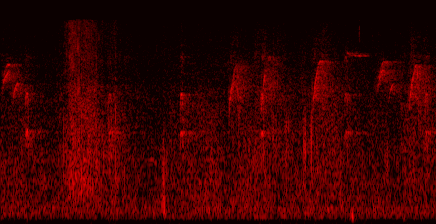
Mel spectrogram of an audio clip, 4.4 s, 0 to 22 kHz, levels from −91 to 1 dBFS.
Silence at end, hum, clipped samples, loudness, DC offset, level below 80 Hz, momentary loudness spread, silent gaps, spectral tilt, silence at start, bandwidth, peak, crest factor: 0 s; none; under 0.1%; -59 LUFS; under 0.1%; under -90 dBFS; 6 LU; none; -1 dB/octave; 0 s; 15.5 kHz; -38 dBFS; 22 dB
